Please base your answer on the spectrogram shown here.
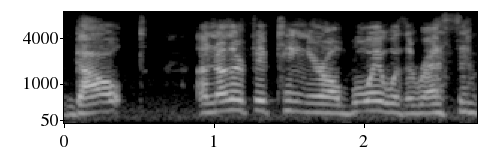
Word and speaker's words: Galt: In Galt, it's spelled like salt, but with a G, Galt.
